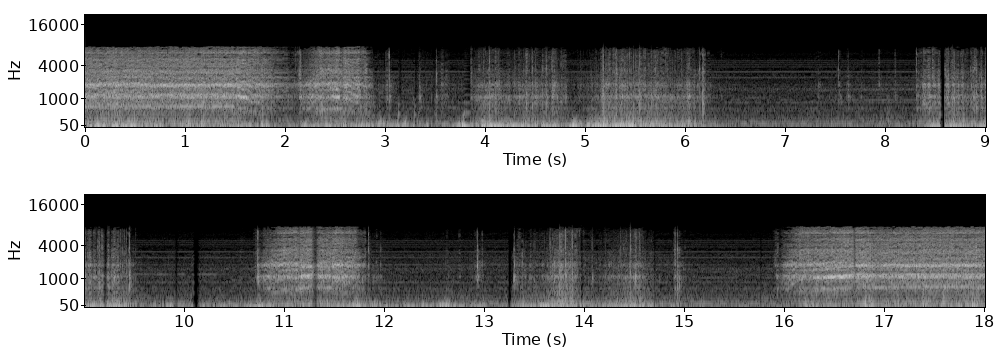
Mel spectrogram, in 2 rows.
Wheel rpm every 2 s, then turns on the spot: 130, 30, 20, 0, 10, 50, 10, 10, 120.
2-6 8-16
